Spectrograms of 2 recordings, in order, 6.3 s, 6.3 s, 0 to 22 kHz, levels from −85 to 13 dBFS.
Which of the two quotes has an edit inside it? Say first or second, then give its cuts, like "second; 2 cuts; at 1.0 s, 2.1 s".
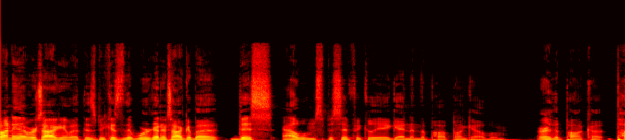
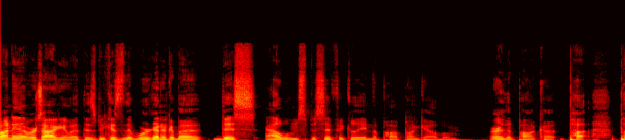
second; 2 cuts; at 1.7 s, 3.6 s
